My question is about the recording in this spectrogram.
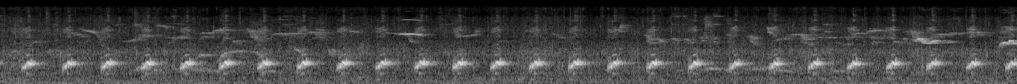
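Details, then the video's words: Female white-breasted waterhen repeating a short, hollow call note in a steady rhythm, roughly twenty-five notes in ten seconds. Scattered high twittering from other birds runs throughout. "Chim Cuốc Mái Kêu"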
